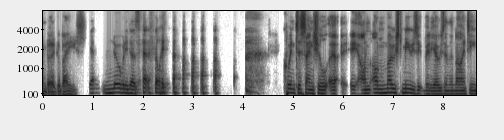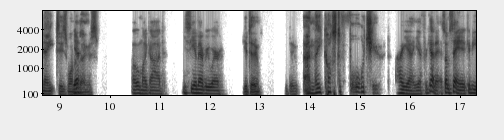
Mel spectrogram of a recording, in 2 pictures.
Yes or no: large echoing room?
no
